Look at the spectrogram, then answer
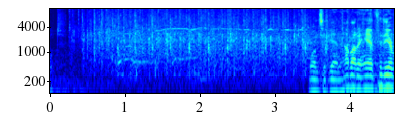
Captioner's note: audience applauding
